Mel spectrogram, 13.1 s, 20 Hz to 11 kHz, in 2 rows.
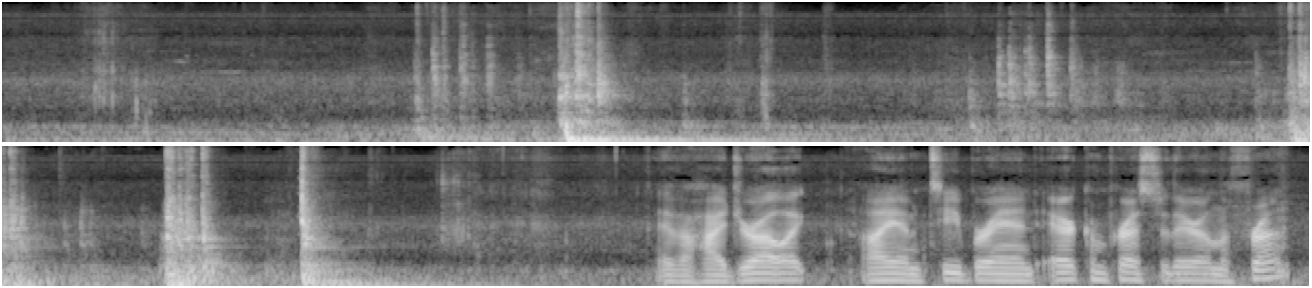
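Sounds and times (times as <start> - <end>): metal doors slamming: 2.0 - 3.6, 4.8 - 8.7.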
